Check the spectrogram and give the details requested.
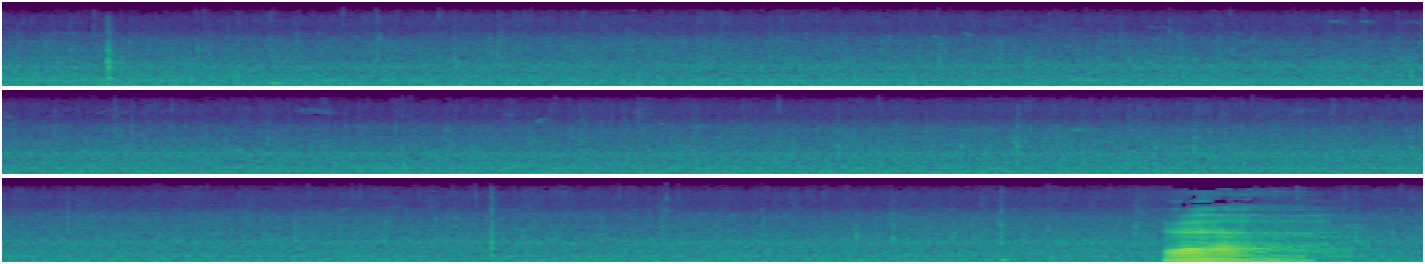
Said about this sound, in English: When is this rain going to stop? Just give us a breather.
